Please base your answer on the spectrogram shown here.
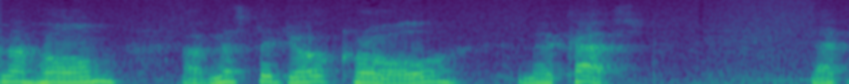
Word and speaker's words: Crowell: to you from the home of Mr Joe croll the cusp that name is spelled c w l Mr Co is one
